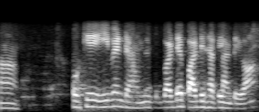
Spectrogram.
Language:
Telugu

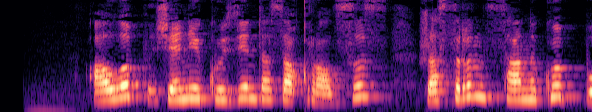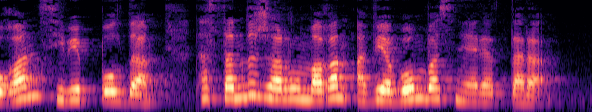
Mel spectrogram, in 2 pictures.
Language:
Kazakh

